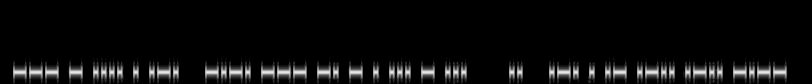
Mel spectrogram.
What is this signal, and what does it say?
Morse code, heard as a keyed tone, about 30 wpm, 570 Hz. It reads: OTHER CONTESTS I REALLY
